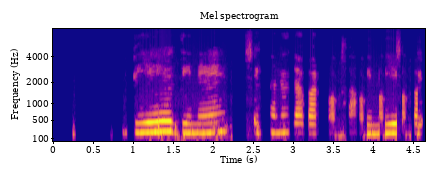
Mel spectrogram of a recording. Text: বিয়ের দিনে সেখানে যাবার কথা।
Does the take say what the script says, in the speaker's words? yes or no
no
